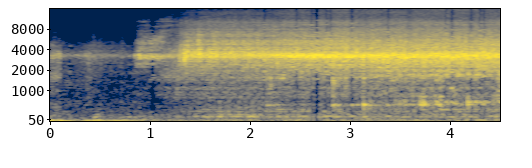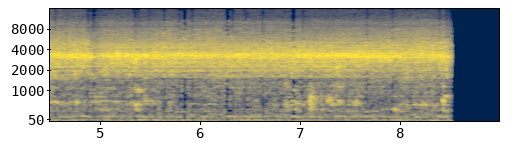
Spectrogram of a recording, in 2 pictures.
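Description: Running water pours from a tap to rinse hair dye out, a steady close hiss and gush that starts a moment in and goes on unbroken until it cuts off abruptly near the end, with no talking.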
